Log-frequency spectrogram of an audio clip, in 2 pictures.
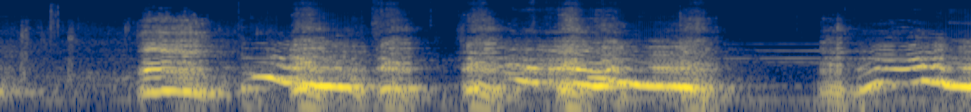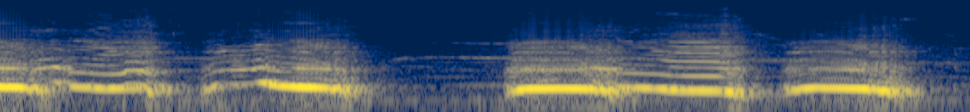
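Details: Powerful lion roar sequence: a cluster of rapid heavy bellows at first, then several separate long, low moaning calls that rise slightly and fade, with short silent gaps between.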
